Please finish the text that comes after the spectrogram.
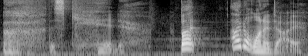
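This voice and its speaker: A man voicing a young female ninja in a story reading, firm and sardonic but secretly soft-hearted. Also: fairly high pitch, huge pitch swings, takes it slowly, slightly rough, full character voice. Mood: exasperated.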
